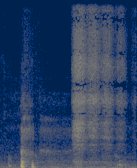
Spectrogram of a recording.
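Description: Two quick, harsh coughs in a row, followed by a long, raspy, wheezing breath with a hissy edge. No one is talking.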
